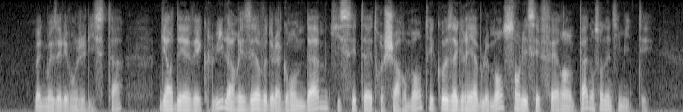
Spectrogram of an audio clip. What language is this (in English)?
French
